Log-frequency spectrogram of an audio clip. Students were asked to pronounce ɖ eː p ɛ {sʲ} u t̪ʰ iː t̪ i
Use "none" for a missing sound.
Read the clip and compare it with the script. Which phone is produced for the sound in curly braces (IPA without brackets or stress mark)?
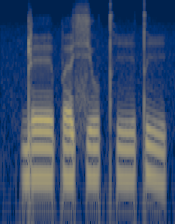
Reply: sʲ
